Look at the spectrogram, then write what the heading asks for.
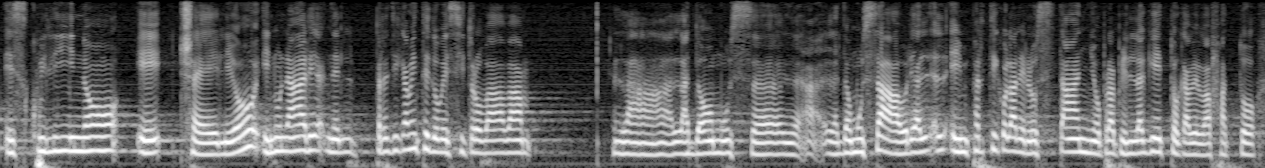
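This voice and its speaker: A woman's voice: on the low side, darkish tone. A woman giving an informal lecture in a large hall, often searching for her words. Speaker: conference speaker. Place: large hall, seated at panel table. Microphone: table microphone. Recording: long hall reverb.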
